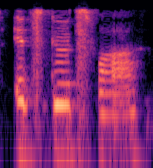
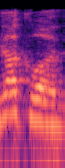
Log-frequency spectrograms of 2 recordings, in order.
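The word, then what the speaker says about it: Gucwa: It's Gutzwa. Gutzwa. No one ever gets it right. Yeah, it's Gutzwa. It's like OOTZ instead of what you actually say.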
